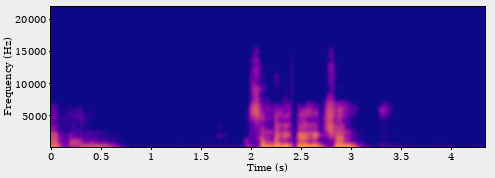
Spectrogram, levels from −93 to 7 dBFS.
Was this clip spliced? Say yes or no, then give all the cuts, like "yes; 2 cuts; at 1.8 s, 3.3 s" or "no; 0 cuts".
no; 0 cuts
